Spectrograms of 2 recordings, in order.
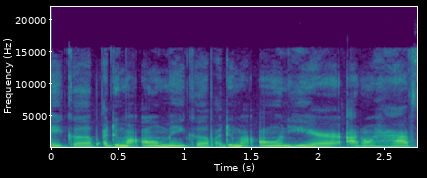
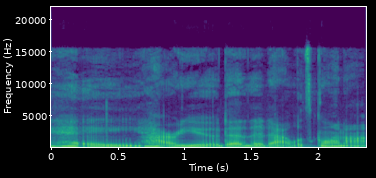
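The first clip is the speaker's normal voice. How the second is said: high, sugary phone greeting that fades to a whisper; sweet assistant voice; 7 semitones higher, 3 dB quieter than usual. Retold or imitated. Mimicking the assistant's high, sugary phone greeting. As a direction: mimic the assistant's too-friendly hello. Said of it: "She's like".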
